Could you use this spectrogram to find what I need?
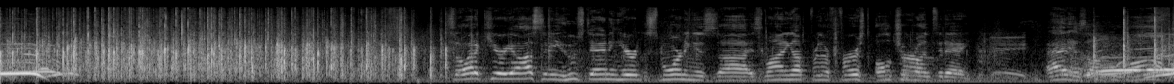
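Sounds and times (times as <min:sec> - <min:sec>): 
crowd applause at race start: 0:00.0 - 0:04.5, 0:10.9 - 0:11.7
speech: 0:04.8 - 0:11.7.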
